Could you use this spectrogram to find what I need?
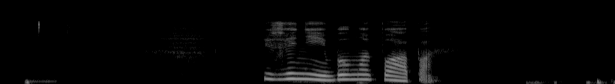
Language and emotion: Russian, neutral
